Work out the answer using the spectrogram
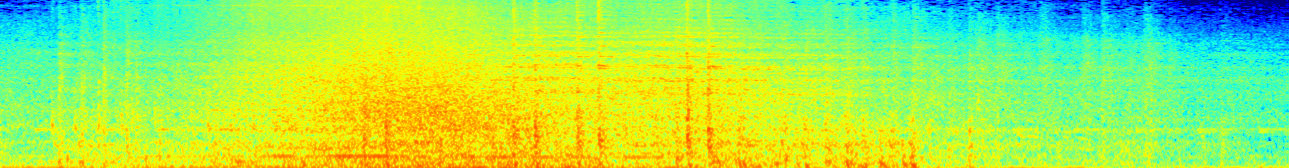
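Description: Anpanman trolley train passing close by, its wheels clattering over the rail joints. The sound builds to its loudest about three seconds in and fades as the train moves away.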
